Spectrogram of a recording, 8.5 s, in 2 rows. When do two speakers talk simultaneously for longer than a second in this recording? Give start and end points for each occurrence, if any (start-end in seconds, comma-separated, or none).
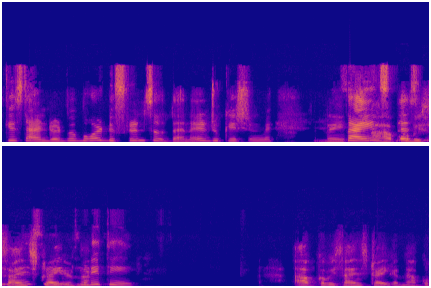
3.5-5.2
